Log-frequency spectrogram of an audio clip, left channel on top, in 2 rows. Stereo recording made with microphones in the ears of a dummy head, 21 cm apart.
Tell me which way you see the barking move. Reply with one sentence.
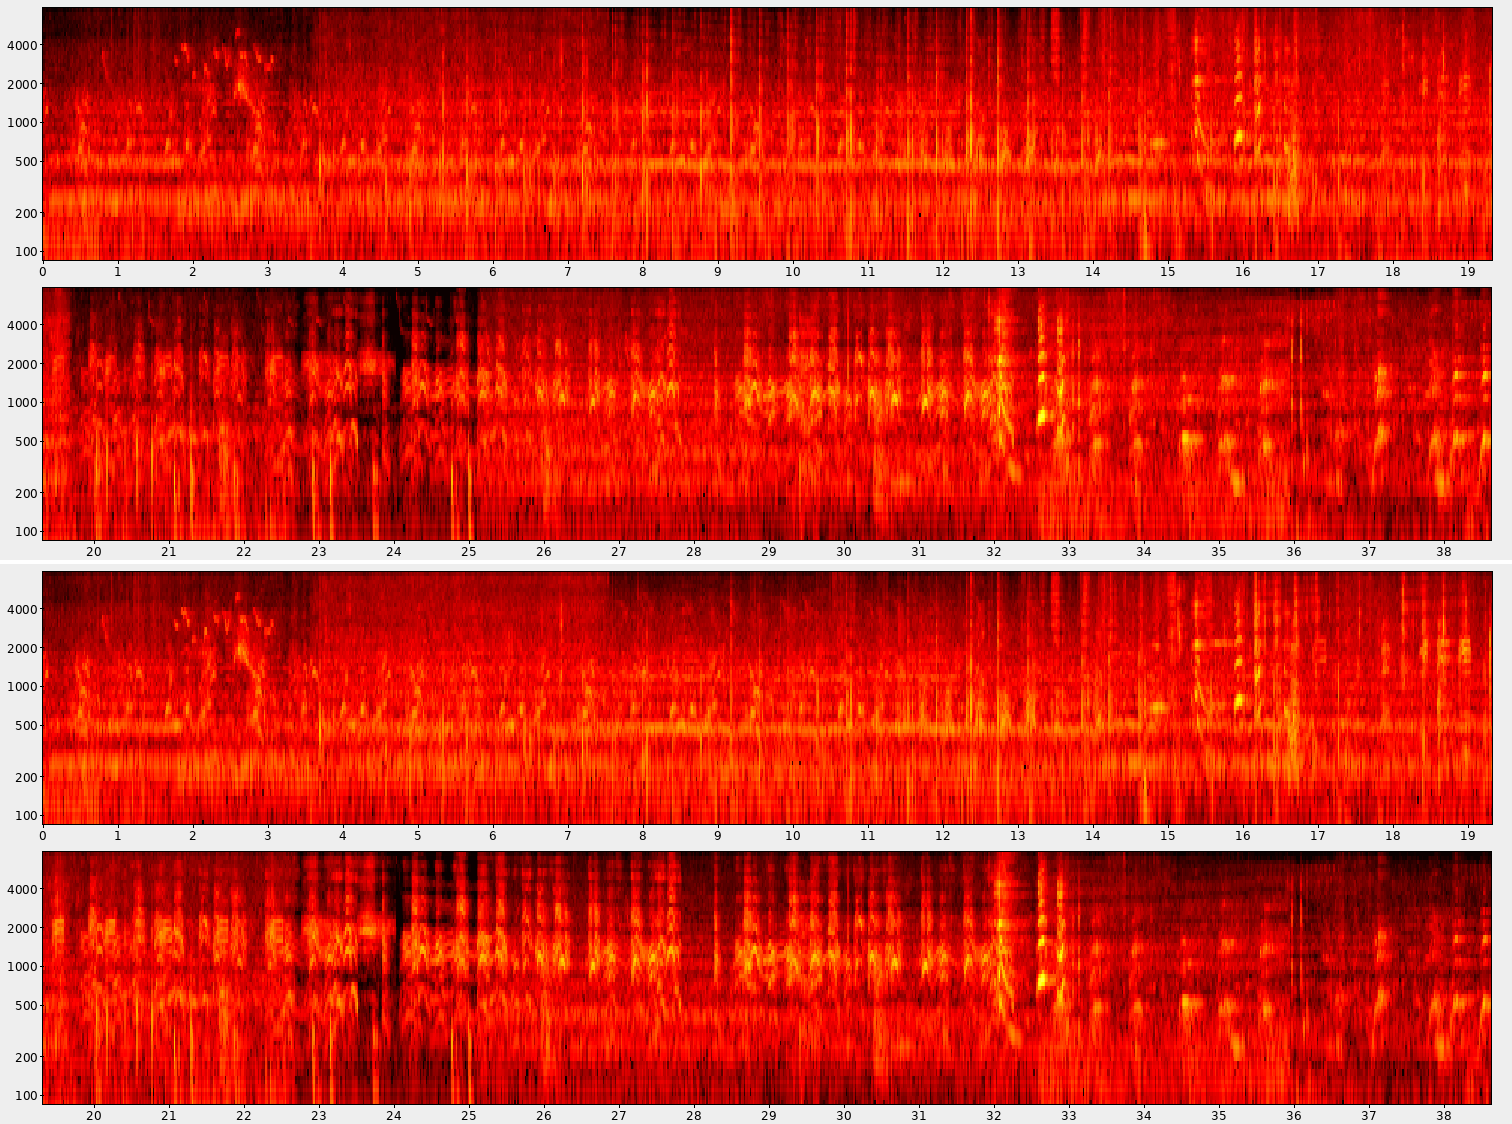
You can hear the barking move from right to left.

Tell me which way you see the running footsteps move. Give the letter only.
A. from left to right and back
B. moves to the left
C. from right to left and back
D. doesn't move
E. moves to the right
E.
